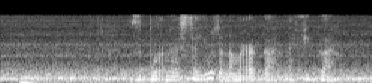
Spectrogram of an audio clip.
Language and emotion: Russian, angry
